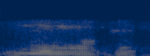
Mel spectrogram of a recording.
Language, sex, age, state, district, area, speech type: Tamil, male, 18-30, Tamil Nadu, Namakkal, rural, conversation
